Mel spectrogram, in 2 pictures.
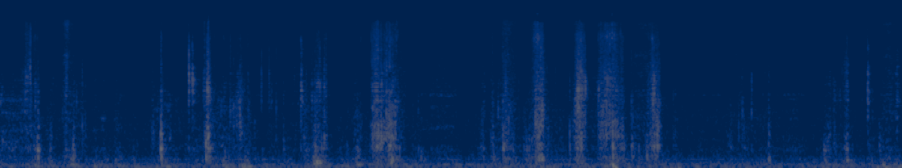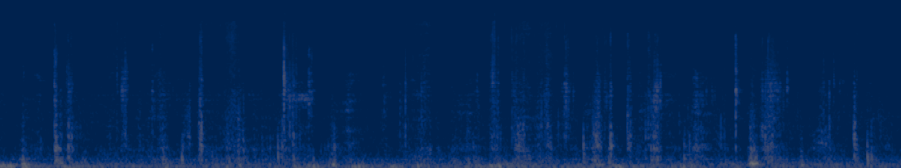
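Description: Movement sounds from stick-fighting drills: a string of short rustles and swishes as a Kali stick is drawn and swung and feet shift on grass and dry leaves, over a low steady rumble.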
